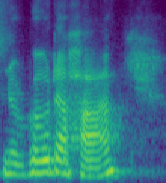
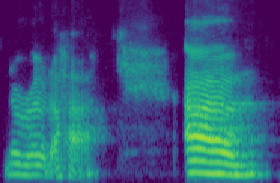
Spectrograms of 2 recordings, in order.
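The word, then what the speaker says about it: निरोध: the next word is narodaha which um um phonetically well it's it's n-i-r-o-d-h-a and then there's like an h that makes a ha at the end narodaha is cessation or stopping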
